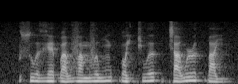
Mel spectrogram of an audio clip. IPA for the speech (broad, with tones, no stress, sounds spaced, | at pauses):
s u˨˩ ə̯ ɣ ɛ˧ ɓ a˨˩˦ w v a˧ m v ə˧ w m o˦˥ p̚ ɗ ɔ˨˩ j c u˧˥ ə̯ | c a˨˩˦ w ɹ ə˦˥ k̚ w a˨˩ j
